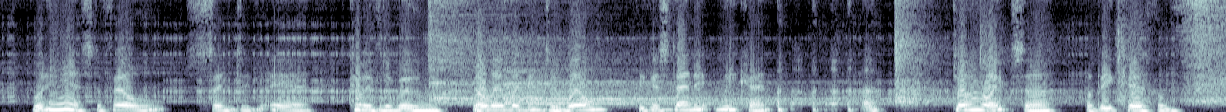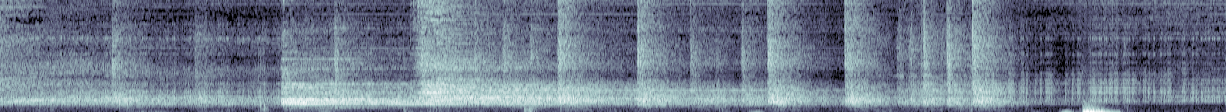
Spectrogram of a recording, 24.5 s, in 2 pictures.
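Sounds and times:
speech: 0.4s - 7.9s, 8.6s - 8.9s, 9.5s - 11.9s
laughter: 7.7s - 8.9s
coughing: 7.7s - 9.0s
footsteps in the room: 13.4s - 18.4s, 20.8s - 24.4s.

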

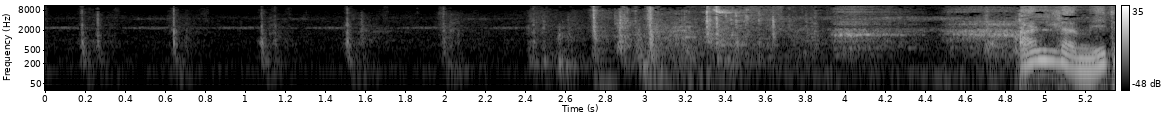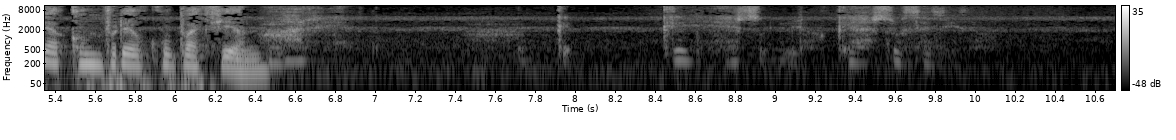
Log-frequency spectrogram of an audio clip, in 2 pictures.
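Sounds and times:
house door latch and handle clicking and rattling: 2.4s - 3.9s
house door creaking and scraping open: 2.4s - 5.0s
speech: 4.9s - 6.7s.

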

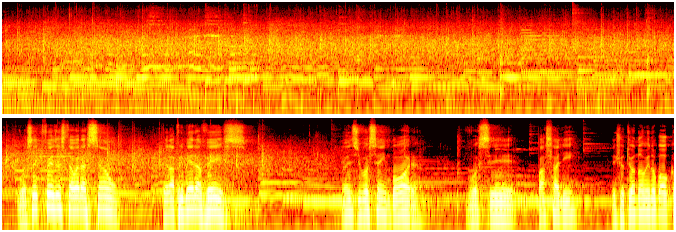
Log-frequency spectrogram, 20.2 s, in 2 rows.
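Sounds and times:
church audience applause: 0.0s - 15.4s
speech: 10.4s - 13.7s, 15.2s - 20.1s.

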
